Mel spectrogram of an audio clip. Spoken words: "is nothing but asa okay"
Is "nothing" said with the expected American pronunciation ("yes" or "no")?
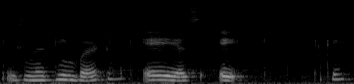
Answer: no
